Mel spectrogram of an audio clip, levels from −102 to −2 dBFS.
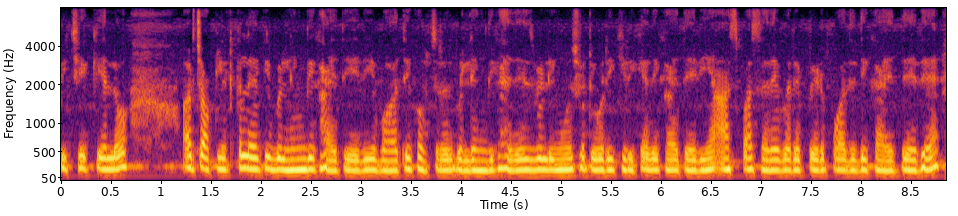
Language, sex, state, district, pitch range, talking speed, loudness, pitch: Hindi, female, Maharashtra, Sindhudurg, 180-200 Hz, 255 wpm, -12 LUFS, 185 Hz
